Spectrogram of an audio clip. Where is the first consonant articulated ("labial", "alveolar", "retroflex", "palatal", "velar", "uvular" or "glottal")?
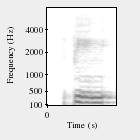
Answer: labial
